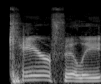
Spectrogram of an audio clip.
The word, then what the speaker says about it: Caerphilly: His hometown is Caerphilly in Wales. Caerphilly, C-A-E-R, Philly. There's no way that's correct. Totally butchered.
